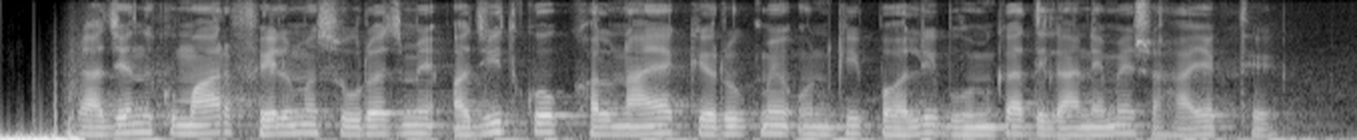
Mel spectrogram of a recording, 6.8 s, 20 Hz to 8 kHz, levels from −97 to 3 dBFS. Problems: none marked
